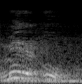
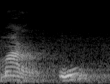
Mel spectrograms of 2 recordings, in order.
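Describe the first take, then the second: First: The first vowel is a front i. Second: The first vowel is an open a. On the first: "Boleh mir'u" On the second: "boleh mar'u"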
